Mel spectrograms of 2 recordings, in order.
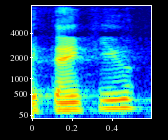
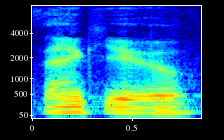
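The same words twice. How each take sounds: First: Said in the usual way. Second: Low, soft, grudging thank-you; rude tone. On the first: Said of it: "but then you could say it, like, with a tone". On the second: Shown as a demonstration. Ungrateful person thanking for socks, rudely unimpressed. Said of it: "with a tone where it's, like, just rude".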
